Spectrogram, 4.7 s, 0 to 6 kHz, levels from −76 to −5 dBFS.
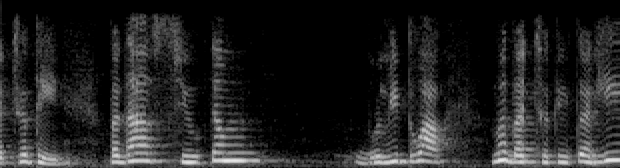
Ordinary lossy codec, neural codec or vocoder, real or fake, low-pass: AAC, 48 kbps; codec, 24 kHz, 0.9 kbps, WavTokenizer, medium music audio release; fake; 5.4 kHz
